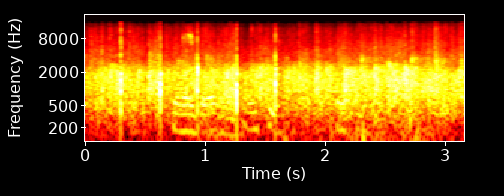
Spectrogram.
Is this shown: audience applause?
yes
